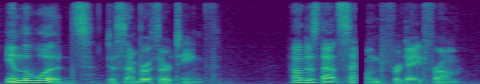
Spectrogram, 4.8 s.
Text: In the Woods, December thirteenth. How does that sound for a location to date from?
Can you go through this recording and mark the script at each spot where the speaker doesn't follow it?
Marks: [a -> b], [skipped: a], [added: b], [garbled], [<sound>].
In the Woods, December thirteenth. How does that sound [dropout] for [skipped: a location to] date from?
